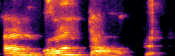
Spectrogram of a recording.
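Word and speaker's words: grand arbre: Okay, the first one, it is grown. The D is silent, grown. But here it's ungrown tabre.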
